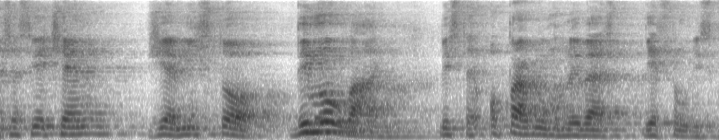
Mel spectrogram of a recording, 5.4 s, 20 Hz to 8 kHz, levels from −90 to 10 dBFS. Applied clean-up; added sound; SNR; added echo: neural separator model SepFormer DNS4.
